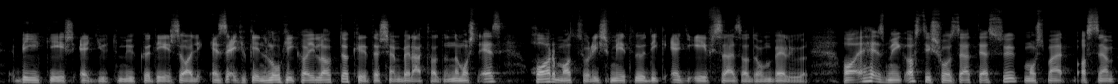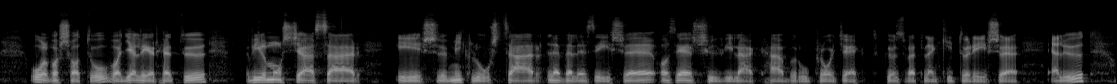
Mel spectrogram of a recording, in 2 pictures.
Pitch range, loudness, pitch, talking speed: 80-100 Hz, -31 LUFS, 90 Hz, 115 wpm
